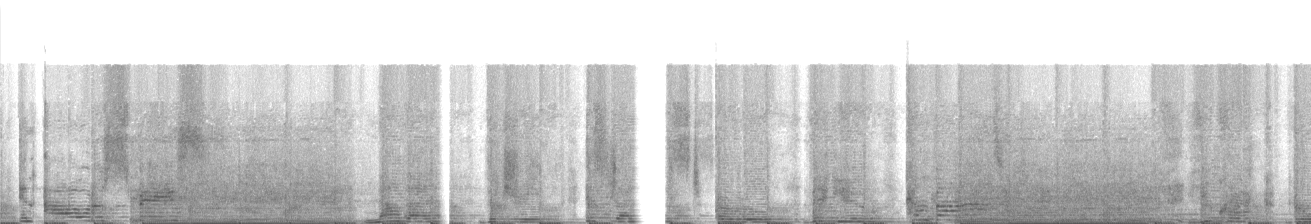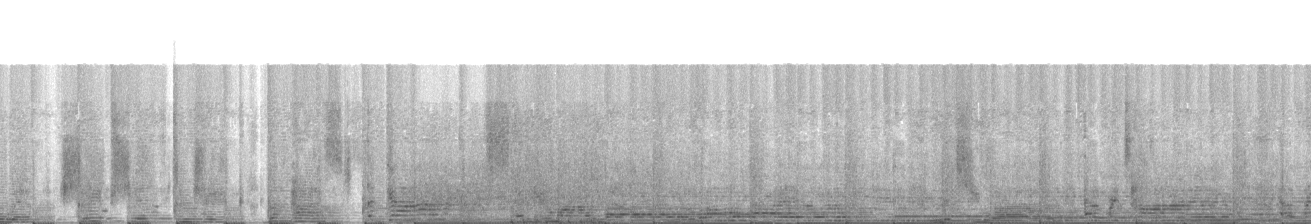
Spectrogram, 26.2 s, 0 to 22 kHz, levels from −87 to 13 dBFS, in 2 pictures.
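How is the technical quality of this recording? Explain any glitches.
The recording has several network-related glitches: two pauses where the audio stalls, one brief dropout, and two stretches that run slightly fast.

Call audio freeze, 4.38 to 4.51 s and 6.33 to 6.67 s: The sound stops moving forward and its last moment is drawn out into a fading buzz. The first stall lasts about 0.11 s and ends in a short 20 ms silence. The second lasts about 0.32 s, and 240 ms of that is silence. Afterwards the audio picks up exactly where it left off, so nothing is skipped but a gap has been inserted. The likely cause is packets held up in transit while the receiver's jitter buffer ran dry, leaving the receiver to stretch the last sound until data arrived.

Short concealed packet loss, 12.41 to 12.44 s: A quick smear or wobble replaces about 20 ms of sound. That audio never reached the decoder in time, so the receiver patched the hole with a brief continuation of what came before, then blended back into the real signal.

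Jitter buffer speed-up, 12.77 to 13.66 s and 15.54 to 16.70 s: The audio runs a little fast while the pitch stays the same, at about 103% speed in the first stretch and 104% in the second. The receiver was holding more buffered audio than it wanted, so it cut out tiny pitch-period slices repeatedly to bring the delay down. It removed roughly 40 ms in the first stretch and roughly 50 ms in the second.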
